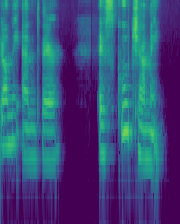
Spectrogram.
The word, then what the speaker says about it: escúchame: You'll notice that now the U has an accent because we need to make sure that this syllable remains emphasized, even though we've added a syllable at the end. So it is escúchame.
